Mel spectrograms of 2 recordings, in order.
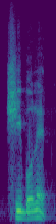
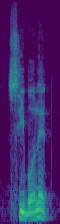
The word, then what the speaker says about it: Shibolet: Si él respondía: No, entonces le decían: Ahora pues di Shibolet. Y él decía Sibolet, porque no podía pronunciarlo correctamente. Entonces le echaban mano y le degollaban junto a los vados del Jordán.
